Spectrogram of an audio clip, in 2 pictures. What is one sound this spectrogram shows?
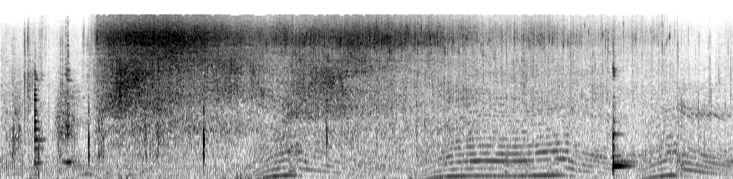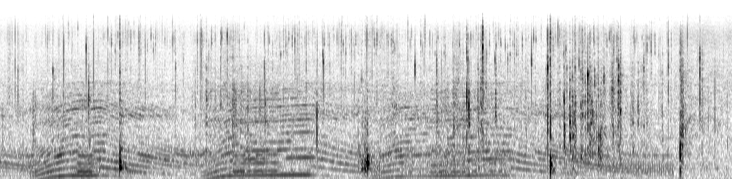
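Batter sizzles loudly in a hot pan.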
